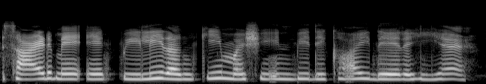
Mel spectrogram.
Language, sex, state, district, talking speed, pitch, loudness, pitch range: Hindi, female, Jharkhand, Palamu, 150 wpm, 245 Hz, -17 LUFS, 240-255 Hz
